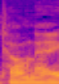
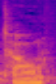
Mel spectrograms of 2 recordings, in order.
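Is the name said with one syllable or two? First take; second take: Two; One. First: The name is said with two syllables. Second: The name is said with one syllable. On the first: Some other people say it this way. "some guys pronounce it Tone A" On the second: The speaker says it this way. "but I just call it Tone"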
